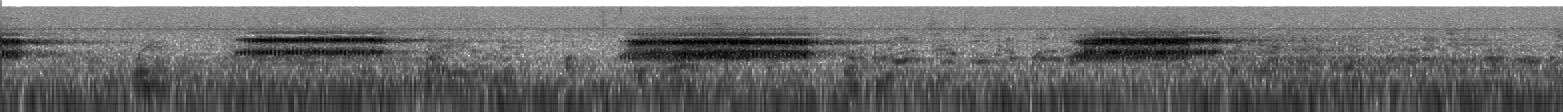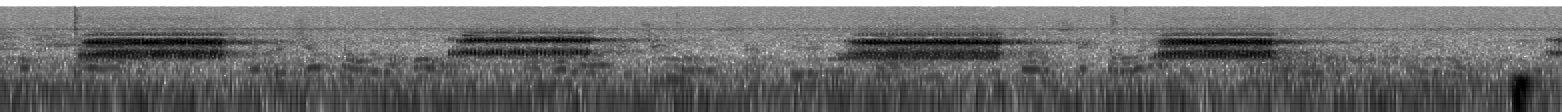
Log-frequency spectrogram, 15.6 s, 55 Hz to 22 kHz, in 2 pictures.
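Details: Frogs calling at night after heavy rain, June 5, 2016, around 11:35 pm, from a roadside ditch: loud buzzy trilled bursts about a second long, repeated every one to two seconds, over a soft background hum.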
